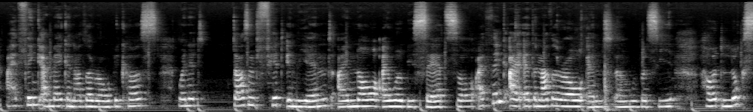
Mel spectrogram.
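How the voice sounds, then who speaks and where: Noticeable background noise and audible room echo around a woman with a German accent, a fairly high pitch, monotone, flat intonation and a fairly slow pace. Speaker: crafting youtuber. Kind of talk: tutorial vlog. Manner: halting.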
